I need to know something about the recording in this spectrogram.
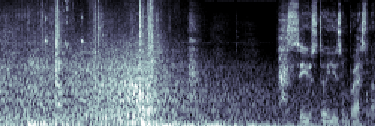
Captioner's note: fighters grunting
